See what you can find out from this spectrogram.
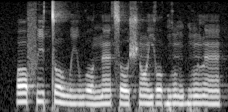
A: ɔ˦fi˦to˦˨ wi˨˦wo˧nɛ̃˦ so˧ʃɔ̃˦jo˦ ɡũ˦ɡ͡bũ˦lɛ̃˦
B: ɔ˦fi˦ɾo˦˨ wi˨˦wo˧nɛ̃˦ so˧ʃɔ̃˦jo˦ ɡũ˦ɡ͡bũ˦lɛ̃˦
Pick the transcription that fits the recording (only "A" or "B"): A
